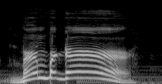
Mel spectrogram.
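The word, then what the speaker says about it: Bombirdier: Up next was the Open Sky Titan, Bermberger! Yes, that is in fact the correct pronunciation.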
